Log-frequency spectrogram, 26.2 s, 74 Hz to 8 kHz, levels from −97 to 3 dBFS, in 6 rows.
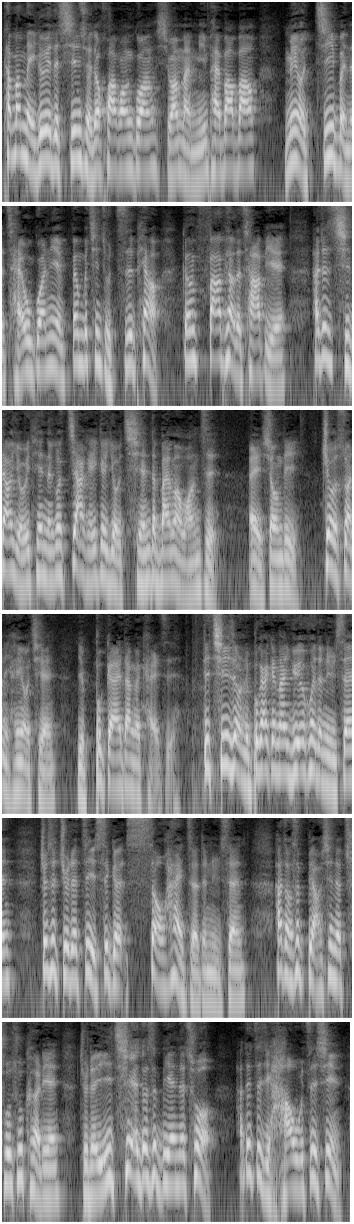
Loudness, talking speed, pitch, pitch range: -19 LUFS, 300 characters per minute, 165 Hz, 135-200 Hz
